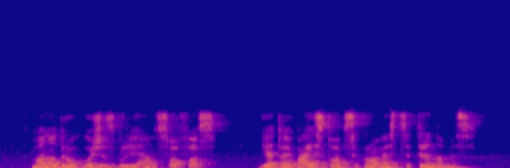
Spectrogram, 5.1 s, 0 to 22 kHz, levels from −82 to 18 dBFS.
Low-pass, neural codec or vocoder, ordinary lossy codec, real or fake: 7.2 kHz; none; Opus, 64 kbps; real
